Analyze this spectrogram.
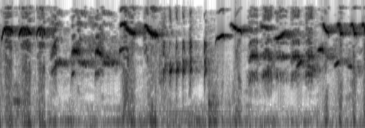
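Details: Male brown-chested jungle flycatcher singing very persistently, a recording for luring lazy birds into song; a dense, nonstop stream of high, rapid twittering notes and slurred whistles with hardly a pause.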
